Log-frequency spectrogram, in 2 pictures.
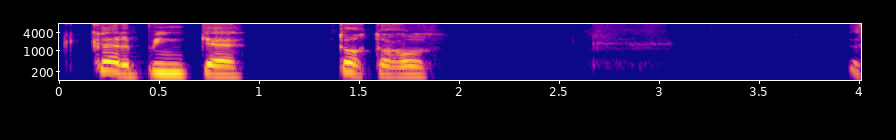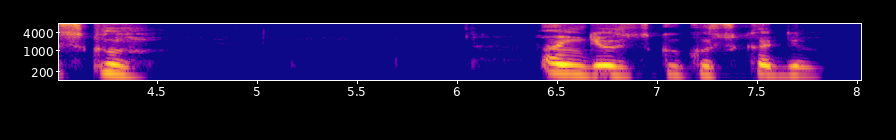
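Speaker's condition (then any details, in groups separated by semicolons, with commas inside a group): Cerebral palsy; 40 years with condition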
